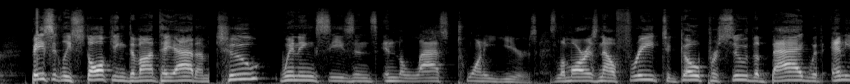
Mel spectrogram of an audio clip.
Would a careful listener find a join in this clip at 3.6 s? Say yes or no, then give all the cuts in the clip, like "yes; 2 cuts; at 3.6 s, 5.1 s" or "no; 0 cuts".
no; 2 cuts; at 2.1 s, 5.5 s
